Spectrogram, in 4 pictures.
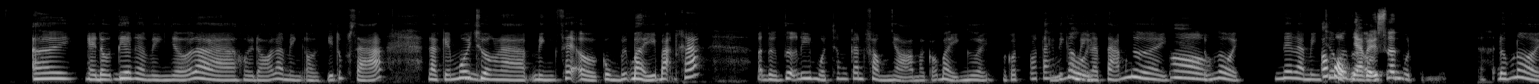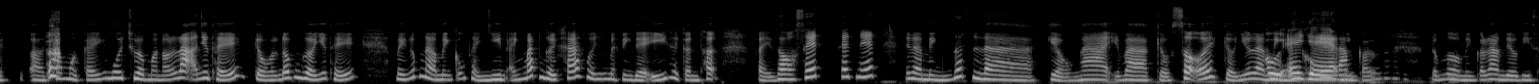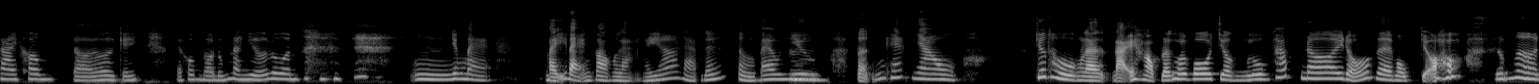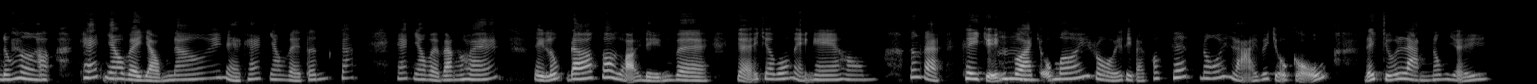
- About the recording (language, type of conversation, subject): Vietnamese, podcast, Bạn đối diện với nỗi sợ thay đổi như thế nào?
- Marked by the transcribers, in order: tapping; other background noise; other noise; laugh; laughing while speaking: "chỗ"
